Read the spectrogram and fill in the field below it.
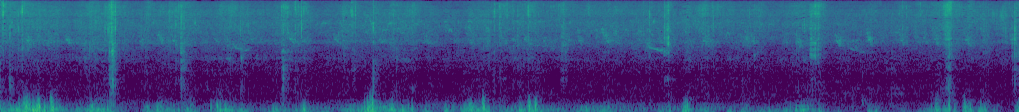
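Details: Close-up of a cow eating grass by the road. Steady, rhythmic low crunching and mastication bursts come roughly every half second, with occasional sharper snaps from torn grass.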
